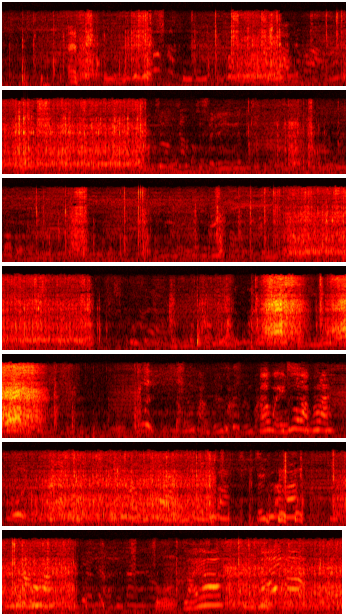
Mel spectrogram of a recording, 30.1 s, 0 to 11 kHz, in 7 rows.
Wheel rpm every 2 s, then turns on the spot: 10, 0, 10, 0, 0, 0, 20, 0, 30, 0, 0, 20, 10, 10, 10.
0-2 4-6 12-14 22-26 28-30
